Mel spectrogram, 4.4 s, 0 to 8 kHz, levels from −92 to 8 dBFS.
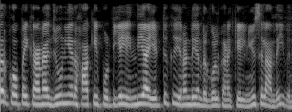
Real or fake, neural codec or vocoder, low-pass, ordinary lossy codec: fake; autoencoder, 48 kHz, 128 numbers a frame, DAC-VAE, trained on Japanese speech; 7.2 kHz; none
